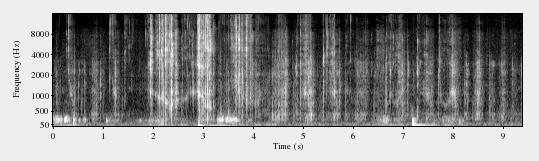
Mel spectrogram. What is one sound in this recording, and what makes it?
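A man chews crunchy food close to a microphone.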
